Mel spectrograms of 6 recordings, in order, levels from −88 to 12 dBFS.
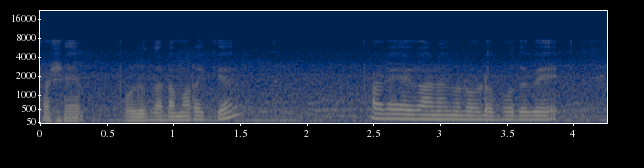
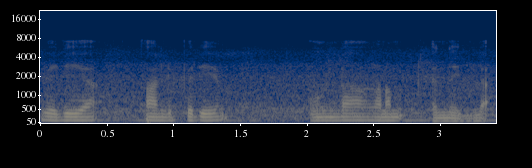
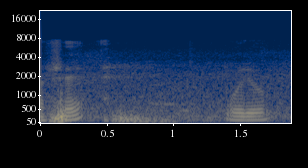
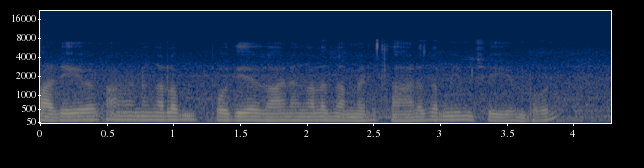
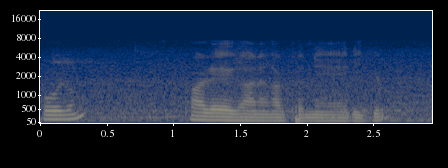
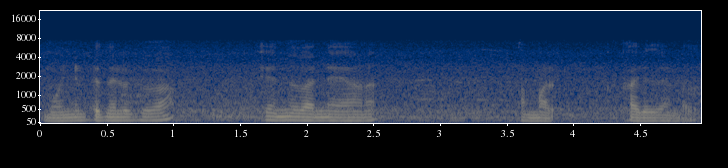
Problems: none marked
